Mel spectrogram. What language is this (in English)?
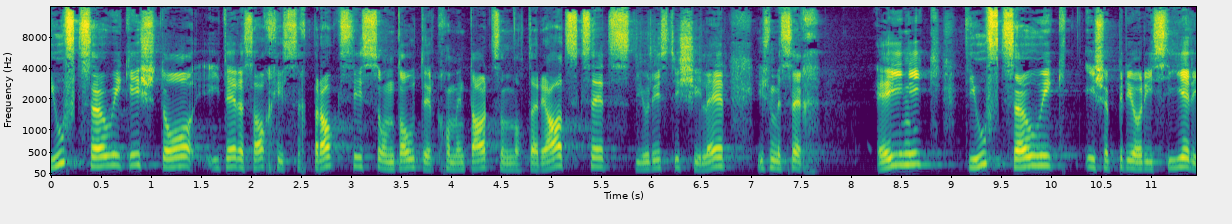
Swiss German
